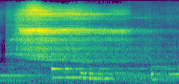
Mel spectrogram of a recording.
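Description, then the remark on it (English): A person draws a long, hissing breath in through clenched teeth, lasting a couple of seconds over a faint low hum. “and I could do the sucking through my teeth.”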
